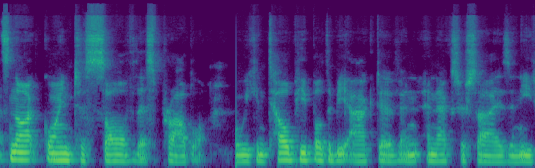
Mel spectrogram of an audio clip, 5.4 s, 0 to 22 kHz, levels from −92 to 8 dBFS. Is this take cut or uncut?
cut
